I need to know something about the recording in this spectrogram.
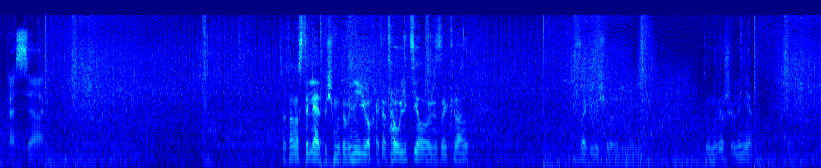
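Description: A rocket launches with a whoosh.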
